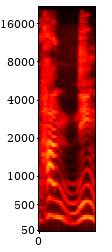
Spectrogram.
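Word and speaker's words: 犯人: 인자 발음 조심. 한닝 이때는 징이라고 읽기 없기.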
